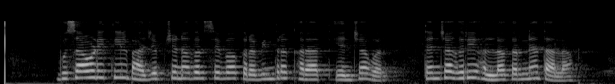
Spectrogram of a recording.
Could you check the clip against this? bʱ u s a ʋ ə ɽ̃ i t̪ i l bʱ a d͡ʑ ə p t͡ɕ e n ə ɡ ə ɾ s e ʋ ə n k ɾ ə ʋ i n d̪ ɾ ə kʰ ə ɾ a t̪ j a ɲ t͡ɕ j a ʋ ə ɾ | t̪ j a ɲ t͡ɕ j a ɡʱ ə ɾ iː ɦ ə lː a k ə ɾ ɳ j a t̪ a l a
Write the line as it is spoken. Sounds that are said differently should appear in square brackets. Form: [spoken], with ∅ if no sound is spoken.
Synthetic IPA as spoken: bʱ u s a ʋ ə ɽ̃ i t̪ [iː] l bʱ a d͡ʑ ə p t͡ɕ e n ə ɡ ə ɾ s e ʋ ə [∅] k ɾ ə ʋ i n d̪ ɾ ə kʰ ə ɾ a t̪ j a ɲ t͡ɕ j a ʋ ə ɾ | t̪ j a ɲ t͡ɕ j a ɡʱ ə ɾ iː ɦ ə lː a k ə ɾ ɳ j a t̪ a l a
